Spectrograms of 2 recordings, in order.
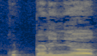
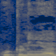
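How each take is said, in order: First: The word is said tightly and firmly. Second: The word is said loosely and softly. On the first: The speaker calls it right. "ਥੋੜਾ ਜਿਹਾ ਕਸ ਕੇ ਬੋਲਣਾ ਹੈ" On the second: The speaker calls it wrong. "ਨਹੀਂ ਕਹਿਣਾ"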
